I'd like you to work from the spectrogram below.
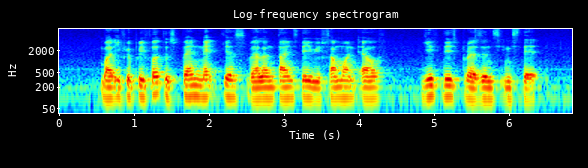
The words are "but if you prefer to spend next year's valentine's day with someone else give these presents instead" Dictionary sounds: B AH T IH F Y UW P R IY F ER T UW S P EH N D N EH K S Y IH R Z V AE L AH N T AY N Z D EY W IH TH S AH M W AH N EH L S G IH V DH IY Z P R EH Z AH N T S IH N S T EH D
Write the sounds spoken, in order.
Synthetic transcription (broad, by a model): B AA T IH F Y UW P R IY F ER T UW S P EH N N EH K Y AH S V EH L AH N T AY N S D EY W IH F S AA M W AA N EH L S G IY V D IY S P R EH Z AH N S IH N S T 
